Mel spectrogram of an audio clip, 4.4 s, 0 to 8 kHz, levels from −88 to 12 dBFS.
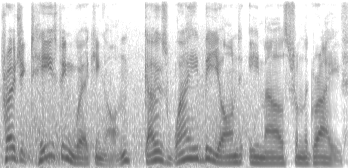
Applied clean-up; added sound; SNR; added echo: none; Splash, splatter; 17 dB; none.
